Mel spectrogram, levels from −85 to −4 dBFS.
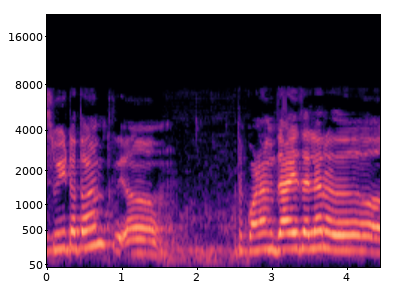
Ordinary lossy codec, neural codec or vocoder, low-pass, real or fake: none; none; none; real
